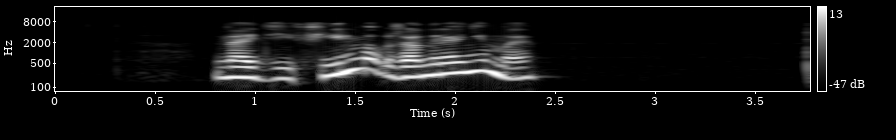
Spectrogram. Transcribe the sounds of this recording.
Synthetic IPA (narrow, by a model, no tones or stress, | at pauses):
najd͡zʲifʲilʲmɐvʐanɾʲɪɐnʲimɛ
